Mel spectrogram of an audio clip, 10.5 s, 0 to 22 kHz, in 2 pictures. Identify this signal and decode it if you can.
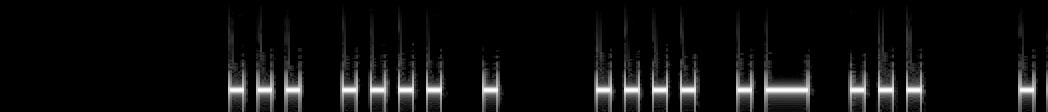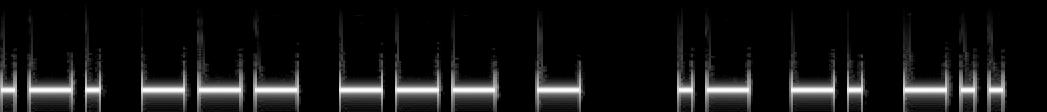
Morse code, heard as a keyed tone, about 17 wpm, 700 Hz. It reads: SHE HAS FOOT AND
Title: Sentences from Top 1500 Words 17wpm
